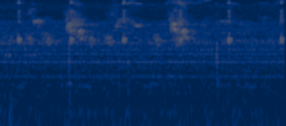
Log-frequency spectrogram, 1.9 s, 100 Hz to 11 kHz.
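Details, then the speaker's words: 2015 Kia Soul, inside cabin after a $10 fix: crisp even turn-signal ticks about three per second over quiet hum; both left and right signals now flash at normal rate. "Let's take you back inside. Show you that the right-hand side now is clicking normally, as well as the right."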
